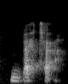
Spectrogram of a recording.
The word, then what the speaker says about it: better: So for example, in the word better, you can hear the T and it's pronounced in the same way as it's written. So in American English, it might sound more like a D.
